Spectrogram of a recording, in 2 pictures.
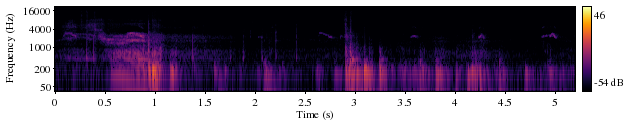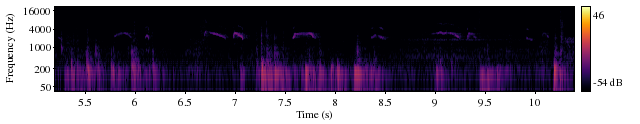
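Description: An Ayam Cemani chick peeping, short high chirps every second or so, with soft scuffs and knocks as it moves about in a plastic tub.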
